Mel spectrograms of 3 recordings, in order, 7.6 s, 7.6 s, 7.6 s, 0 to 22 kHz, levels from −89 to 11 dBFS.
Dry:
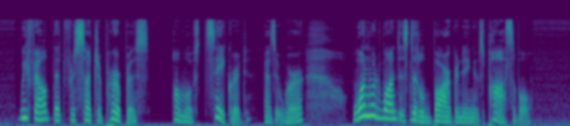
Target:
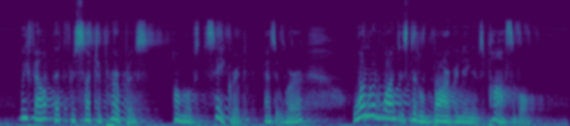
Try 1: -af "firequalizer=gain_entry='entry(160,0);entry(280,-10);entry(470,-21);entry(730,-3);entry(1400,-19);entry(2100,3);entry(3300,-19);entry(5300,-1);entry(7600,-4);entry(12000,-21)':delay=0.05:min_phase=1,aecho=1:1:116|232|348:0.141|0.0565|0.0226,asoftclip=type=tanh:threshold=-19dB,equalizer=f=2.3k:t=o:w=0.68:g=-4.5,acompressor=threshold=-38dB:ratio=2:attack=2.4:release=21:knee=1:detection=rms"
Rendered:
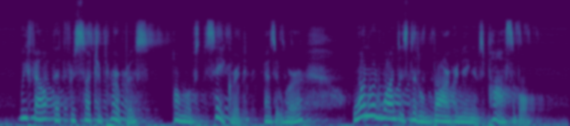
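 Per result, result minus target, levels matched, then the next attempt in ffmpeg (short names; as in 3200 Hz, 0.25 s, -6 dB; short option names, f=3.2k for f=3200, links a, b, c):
compressor: peak gain reduction +7.5 dB; 2000 Hz band +6.0 dB
-af "firequalizer=gain_entry='entry(160,0);entry(280,-10);entry(470,-21);entry(730,-3);entry(1400,-19);entry(2100,3);entry(3300,-19);entry(5300,-1);entry(7600,-4);entry(12000,-21)':delay=0.05:min_phase=1,aecho=1:1:116|232|348:0.141|0.0565|0.0226,asoftclip=type=tanh:threshold=-19dB,equalizer=f=2.3k:t=o:w=0.68:g=-4.5"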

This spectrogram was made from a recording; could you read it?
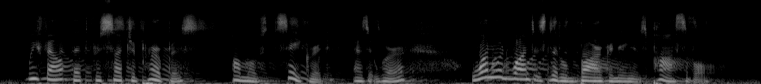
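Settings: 2000 Hz band +5.5 dB
-af "firequalizer=gain_entry='entry(160,0);entry(280,-10);entry(470,-21);entry(730,-3);entry(1400,-19);entry(2100,3);entry(3300,-19);entry(5300,-1);entry(7600,-4);entry(12000,-21)':delay=0.05:min_phase=1,aecho=1:1:116|232|348:0.141|0.0565|0.0226,asoftclip=type=tanh:threshold=-19dB,equalizer=f=2.3k:t=o:w=0.68:g=-16"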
